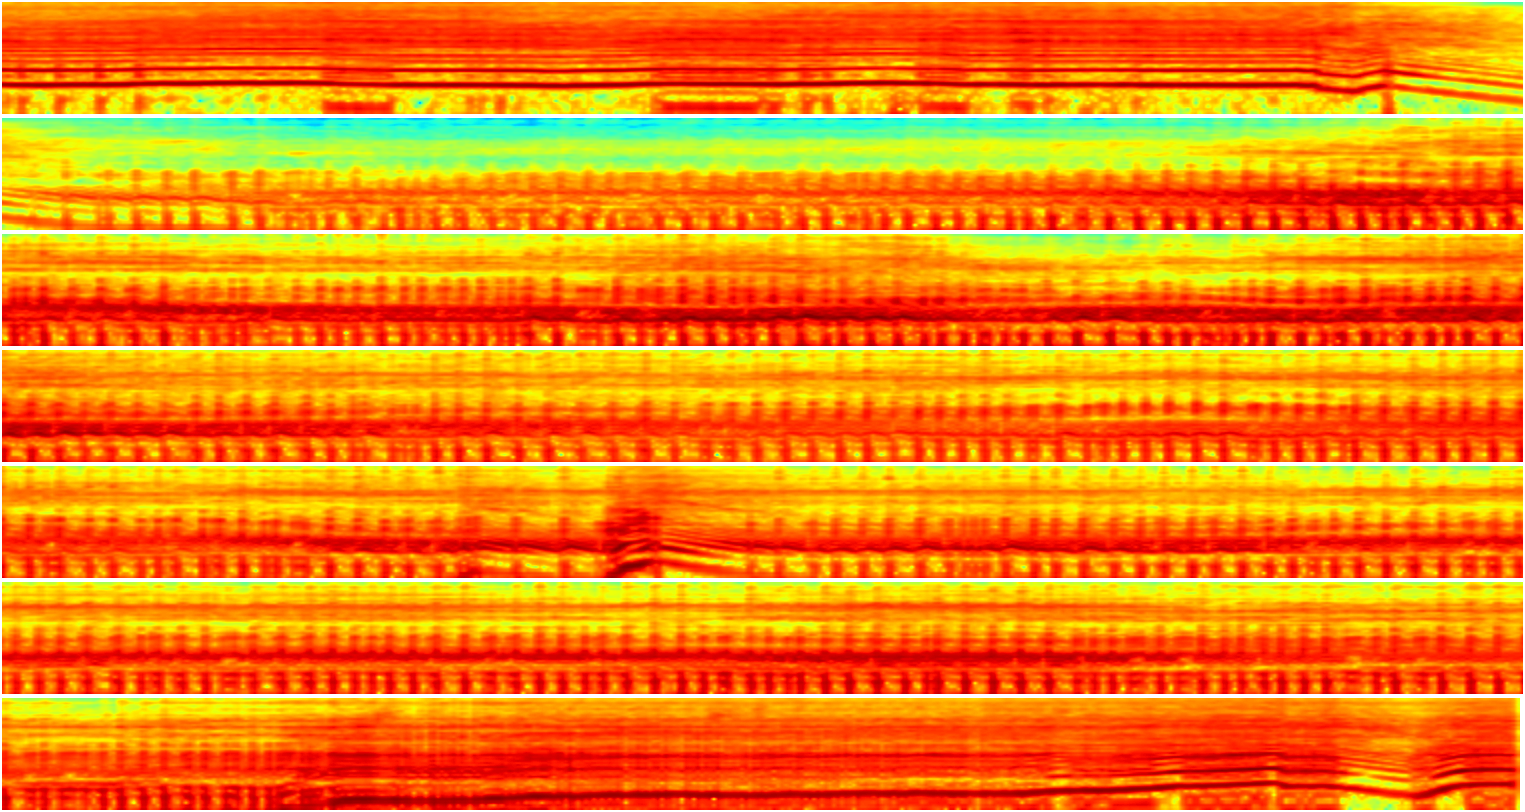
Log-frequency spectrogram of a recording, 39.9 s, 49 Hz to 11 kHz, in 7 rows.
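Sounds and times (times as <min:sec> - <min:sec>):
chainsaw cutting tree: 0:00.0 - 0:39.9.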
